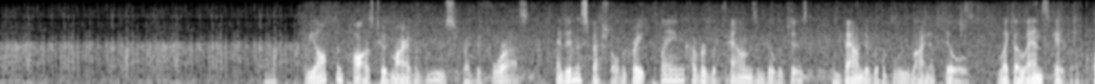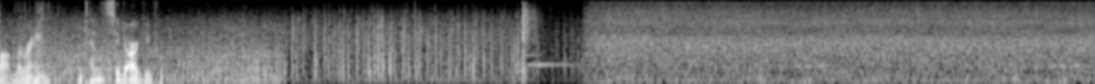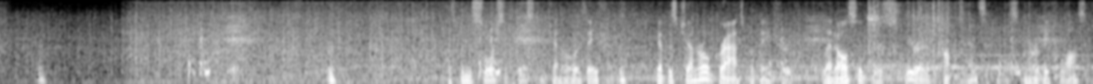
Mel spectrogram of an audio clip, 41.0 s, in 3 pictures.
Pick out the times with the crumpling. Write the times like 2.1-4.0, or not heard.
12.9-14.5, 38.2-39.5.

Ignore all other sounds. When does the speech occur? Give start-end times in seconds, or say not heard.
3.3-15.8, 33.0-41.0.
